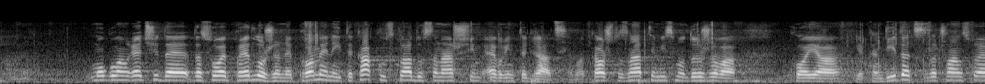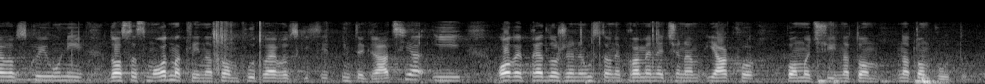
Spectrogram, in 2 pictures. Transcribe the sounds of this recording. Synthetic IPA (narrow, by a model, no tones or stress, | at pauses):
mo̞ɡuʋamɾet͡ɕid̪ajed̪asuo̞ʋe̞pɾed̪lˠoʒene̞pɾo̞me̞ne̞it̪e̞kako̞usklˠad̪usanaʃimeʋɾoint̪e̞ɡɾa̰ːt̪sijama̰kao̞ʃt̪o̞znaːt̪e̞miːsmod̪r̩ʒaʋa | kʰo̞jajekand̪id̪at̪zat͡ʃlˠanst̪ʋoevɾo̞pskojuːniji | d̪o̞st̪asmood̪maklinat̪o̞ːmpuːt̪uevɾopskixint̪eɡɾaːt̪sijaʔi | o̞ʋe̞pɾe̞d̪lˠo̞ʒe̞ne̞uːst̪aʋne̞pɾo̞me̞ne̞t͡ɕenamjaːkʰo̞ | po̞mo̞t͡ɕinat̪omnat̪o̞mpuːt̪u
